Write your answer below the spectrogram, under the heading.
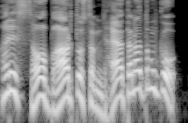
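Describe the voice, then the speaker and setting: A man's voice: high voice, sing-song, normal speed, breathy edge, dry recording, clean studio sound, heavily acted. A man playing a concerned young husband, earnest and insistent, in a cartoon moral story. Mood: scolding.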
